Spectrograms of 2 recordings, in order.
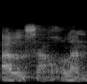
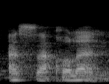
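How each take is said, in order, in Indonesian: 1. Bunyi L terucap jelas sebelum S. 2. Bunyi L melebur menjadi bunyi S yang digandakan. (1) "Tidak boleh al-sakholan" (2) "kita harus membaca as-sakholan"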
